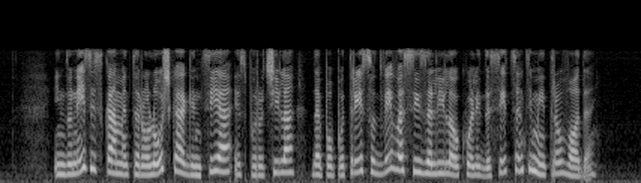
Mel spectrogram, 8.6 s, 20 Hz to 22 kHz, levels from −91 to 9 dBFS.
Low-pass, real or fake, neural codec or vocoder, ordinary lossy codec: 7.2 kHz; real; none; MP3, 64 kbps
